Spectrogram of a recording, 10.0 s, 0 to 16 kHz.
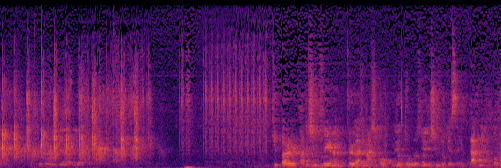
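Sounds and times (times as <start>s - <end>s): audience clapping in rhythm: 0.0s - 3.3s
low thump: 3.6s - 4.1s.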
